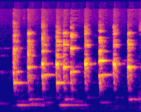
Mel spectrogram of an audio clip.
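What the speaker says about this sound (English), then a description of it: "That sounded like a phone ringing, but it wasn't my phone" A phone-like electronic ringtone chirps in eight short, bright bursts in quick succession, loud and close, with no talk over it.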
